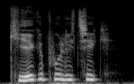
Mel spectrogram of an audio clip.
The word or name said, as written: kirkepolitik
